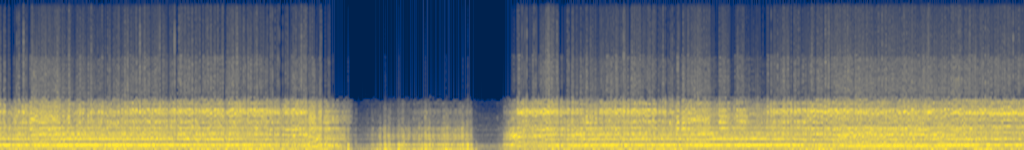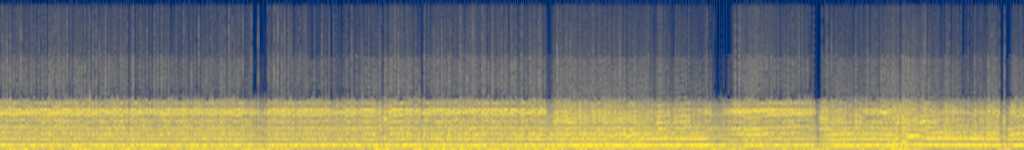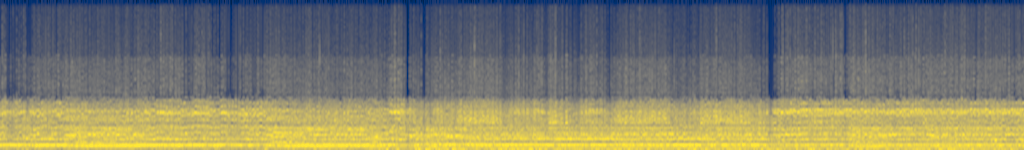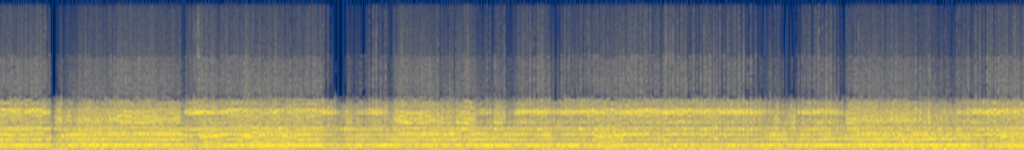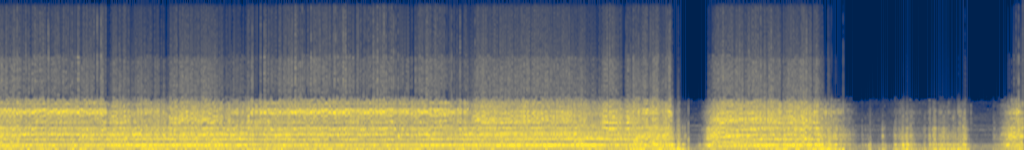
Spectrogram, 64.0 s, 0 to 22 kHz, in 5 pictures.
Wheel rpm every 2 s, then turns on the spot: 220, 220, 50, 160, 230, 210, 230, 230, 230, 230, 220, 230, 240, 220, 220, 220, 220, 210, 210, 210, 210, 210, 220, 210, 220, 210, 210, 220, 210, 180, 160, 50.
4-6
